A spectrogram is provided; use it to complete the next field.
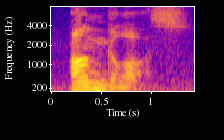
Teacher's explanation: This usage is called the nasal gamma, so the leading gamma gets read as an N sound. So instead of agelos, it's angelos, from which we get our word angel.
